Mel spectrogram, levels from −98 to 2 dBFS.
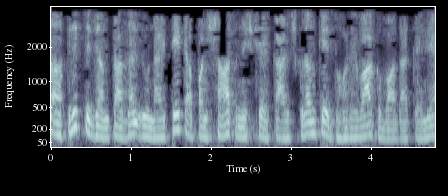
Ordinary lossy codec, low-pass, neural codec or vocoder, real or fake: MP3, 16 kbps; 3.6 kHz; codec, 44.1 kHz, 7.8 kbps, DAC; fake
